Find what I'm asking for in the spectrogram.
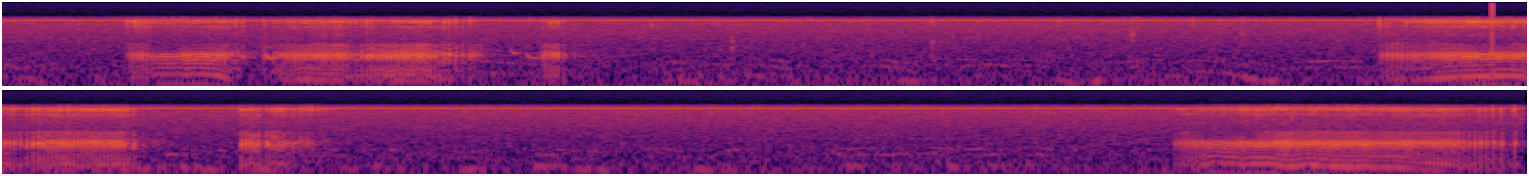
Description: Little Maltese is snoring like an old man!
